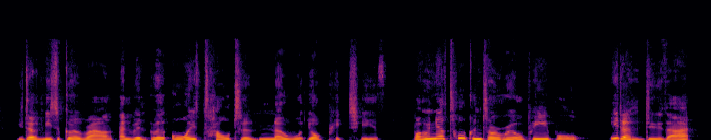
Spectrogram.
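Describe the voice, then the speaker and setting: A fairly high-pitched woman with a British accent swings very widely in pitch, captured in a very clean, dry, close recording with no echo and a silent background. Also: moderate pace. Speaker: leadership coach and lecturer. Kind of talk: casual interview chat.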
